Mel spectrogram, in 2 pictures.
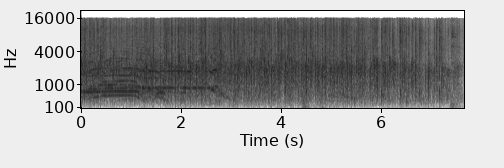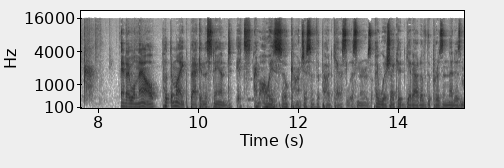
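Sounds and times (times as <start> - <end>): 
audience round of applause: 0.0 - 8.0
speech: 8.5 - 15.3.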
